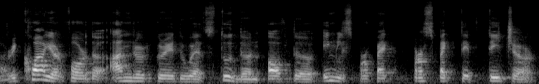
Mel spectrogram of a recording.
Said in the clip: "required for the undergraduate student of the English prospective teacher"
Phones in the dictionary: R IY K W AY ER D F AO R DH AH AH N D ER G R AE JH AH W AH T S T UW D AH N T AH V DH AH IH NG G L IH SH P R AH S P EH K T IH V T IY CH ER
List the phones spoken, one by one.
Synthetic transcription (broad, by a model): R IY K W AY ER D F AO R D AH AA N D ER G R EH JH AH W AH T S T UW D AH N T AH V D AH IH NG G L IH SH P R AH S P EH K T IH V T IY CH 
